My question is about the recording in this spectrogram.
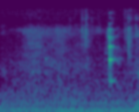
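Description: Quiet room tone, broken about one and a half seconds in by a single short, ringing clink of tableware at a meal.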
